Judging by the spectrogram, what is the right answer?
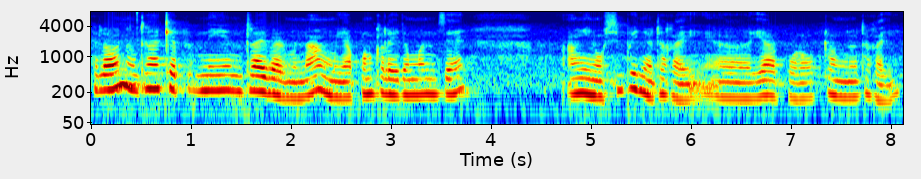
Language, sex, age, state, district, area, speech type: Bodo, female, 30-45, Assam, Kokrajhar, rural, spontaneous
